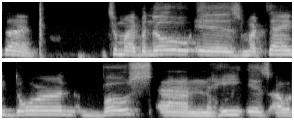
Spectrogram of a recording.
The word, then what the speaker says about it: Matthijs: I don't know, but when you pronounce it, always sounds like Martijn. So I'm not sure if you're saying Martijn or if it's just a weird pronunciation of Matthijs.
